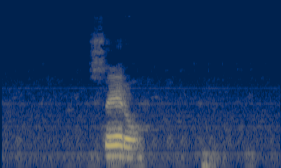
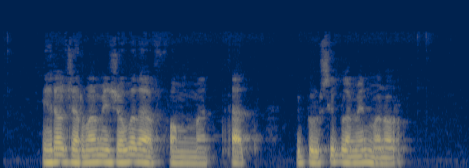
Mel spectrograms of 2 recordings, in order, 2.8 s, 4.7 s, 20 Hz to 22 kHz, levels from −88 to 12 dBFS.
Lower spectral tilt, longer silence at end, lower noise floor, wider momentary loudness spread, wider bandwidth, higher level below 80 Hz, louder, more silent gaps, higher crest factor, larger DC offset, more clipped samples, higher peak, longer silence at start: second, -5 dB/octave vs -9 dB/octave; about the same, 0.7 s vs 0.65 s; second, -57 dBFS vs -67 dBFS; first, 27 LU vs 12 LU; first, 10 kHz vs 7.4 kHz; about the same, -52 dBFS vs -52 dBFS; about the same, -21 LUFS vs -21 LUFS; neither; about the same, 20 dB vs 16 dB; neither; neither; about the same, -6 dBFS vs -6 dBFS; first, 1.05 s vs 0.45 s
